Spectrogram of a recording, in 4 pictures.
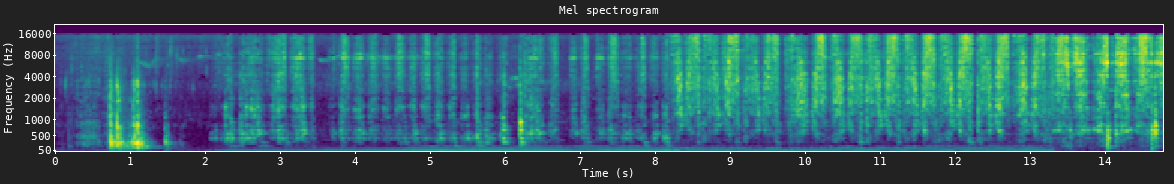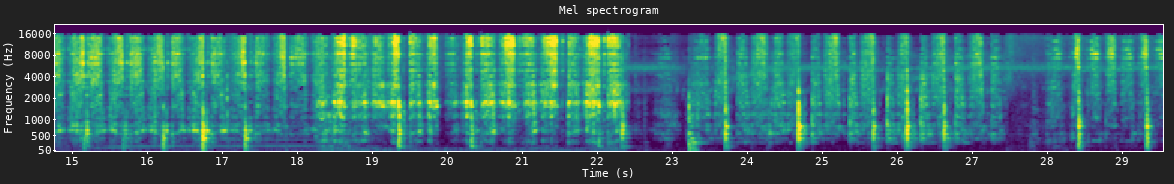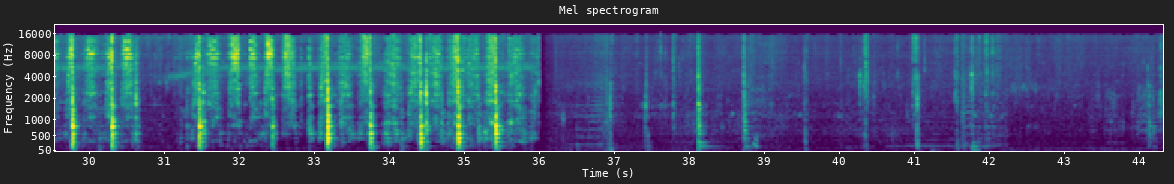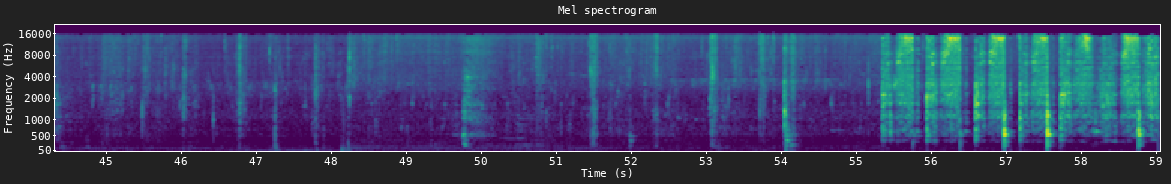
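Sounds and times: hand tool scraping bamboo: 0:02.1 - 0:36.1, 0:55.4 - 0:59.0.

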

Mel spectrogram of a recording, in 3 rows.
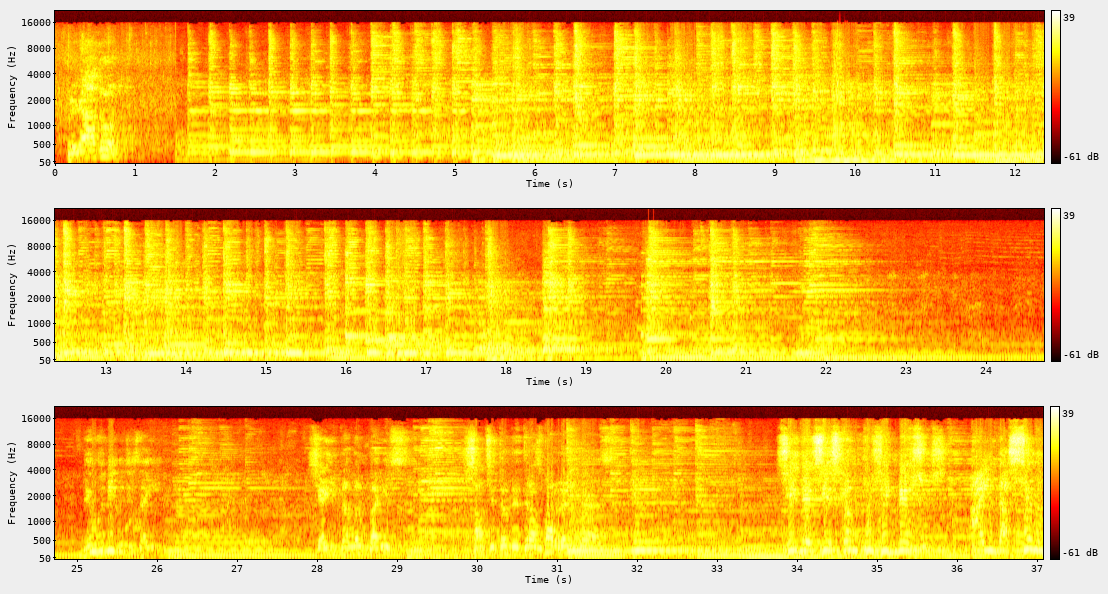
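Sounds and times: acoustic guitars plucking a melody: 0:01.5 - 0:37.0
sustained low bass notes: 0:01.5 - 0:37.0.

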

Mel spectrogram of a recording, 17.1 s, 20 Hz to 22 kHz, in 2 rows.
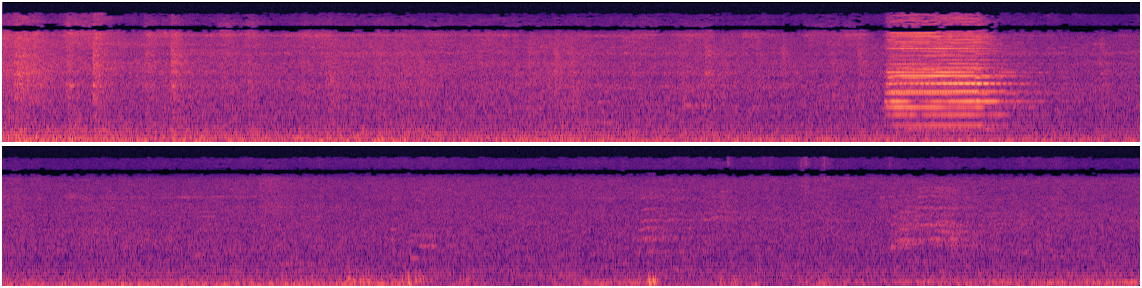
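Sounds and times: subway train rumble: 0:00.0 - 0:17.0
train horn: 0:06.6 - 0:07.9.

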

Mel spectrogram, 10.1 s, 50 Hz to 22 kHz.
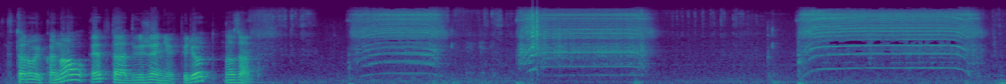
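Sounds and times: small electric motor whining: 0:02.6 - 0:04.6, 0:05.2 - 0:06.6, 0:08.0 - 0:10.0.

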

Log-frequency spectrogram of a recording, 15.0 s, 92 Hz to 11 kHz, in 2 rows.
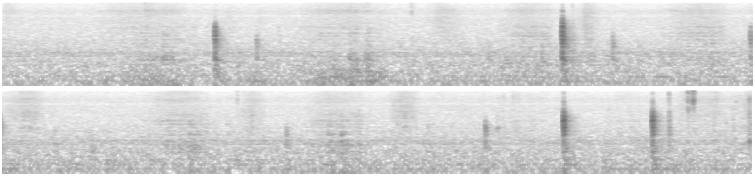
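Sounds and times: wax crayon drawn over paper: 0:03.0 - 0:08.0, 0:08.8 - 0:11.8.

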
